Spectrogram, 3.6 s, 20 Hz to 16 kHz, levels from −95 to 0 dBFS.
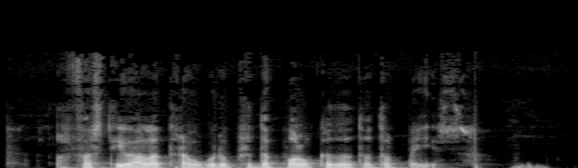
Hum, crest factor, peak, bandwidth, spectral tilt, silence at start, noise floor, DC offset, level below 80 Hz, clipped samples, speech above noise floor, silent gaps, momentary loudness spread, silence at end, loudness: none; 20 dB; -2 dBFS; 11 kHz; -8.5 dB/octave; 0.35 s; -46 dBFS; under 0.1%; -52 dBFS; under 0.1%; 24 dB; none; 19 LU; 0.3 s; -22 LUFS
